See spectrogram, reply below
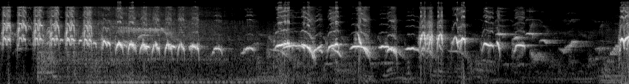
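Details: Singing greater green leafbird, crested and in full song, played to rouse stressed leafbirds that have gone quiet; fast run of high slurred whistles and sharp chirps, dense and varied, with brief gaps.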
